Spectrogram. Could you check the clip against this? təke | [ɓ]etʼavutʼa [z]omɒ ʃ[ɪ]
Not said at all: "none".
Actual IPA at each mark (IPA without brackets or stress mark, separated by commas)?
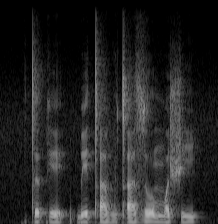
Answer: ɓ, z, i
